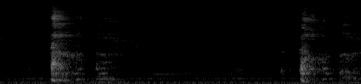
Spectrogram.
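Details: A person who is still coughing while playing a game: two single coughs a few seconds apart over quiet room noise.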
